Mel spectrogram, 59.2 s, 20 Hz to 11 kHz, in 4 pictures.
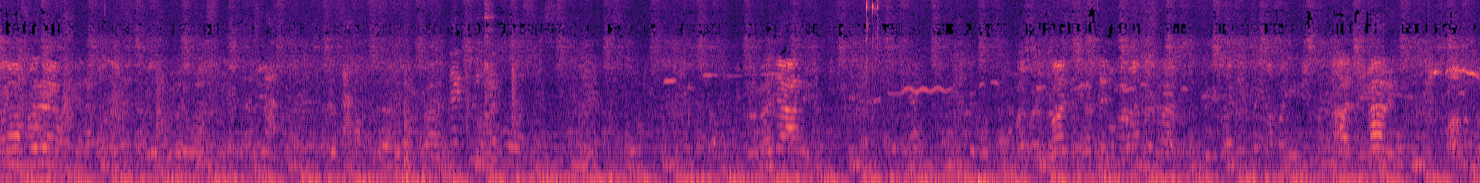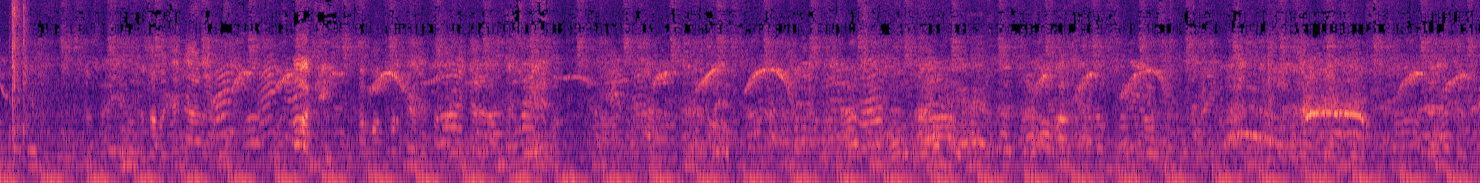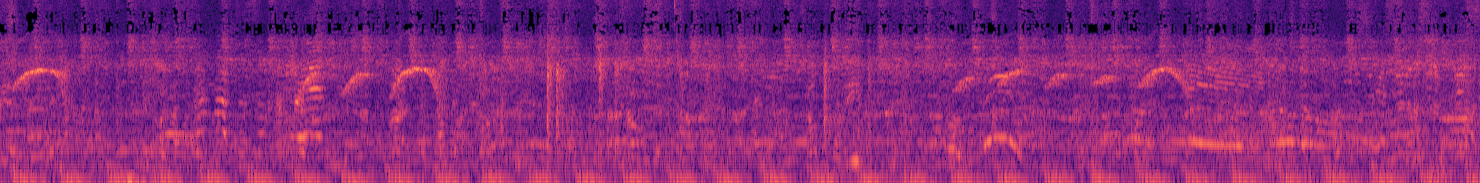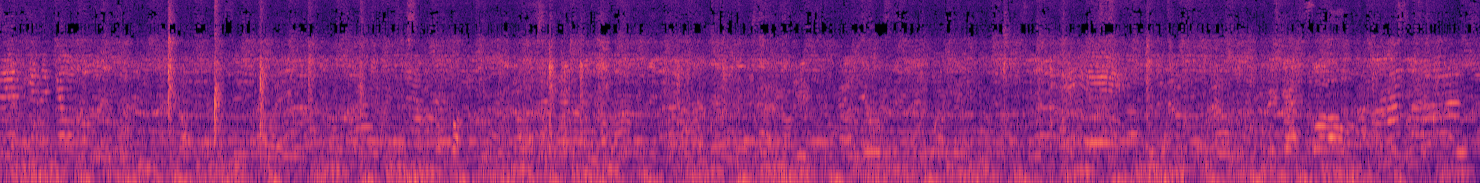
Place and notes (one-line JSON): {"title": "2 carroça. portugal-spain border (A.Mainenti)", "latitude": "40.61", "longitude": "-6.84", "altitude": "767", "timezone": "Europe/Berlin"}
